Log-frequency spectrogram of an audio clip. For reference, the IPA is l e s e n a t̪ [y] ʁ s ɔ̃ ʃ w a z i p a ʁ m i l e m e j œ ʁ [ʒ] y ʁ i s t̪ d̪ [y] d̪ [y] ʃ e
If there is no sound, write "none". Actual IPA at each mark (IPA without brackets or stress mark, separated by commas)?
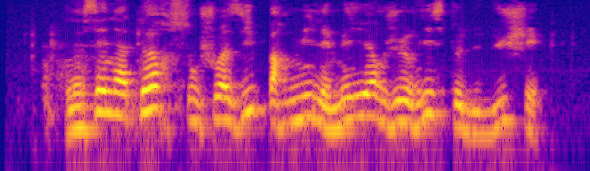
œ, ʒ, y, y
